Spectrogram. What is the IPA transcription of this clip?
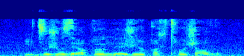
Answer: ḭ d͡z ʊ ʒ ʊ z ɛ̰ q ũ n ɛ̰ ʒ ĩ q æ x tʰ ɑ̃ ʃ ɑ r

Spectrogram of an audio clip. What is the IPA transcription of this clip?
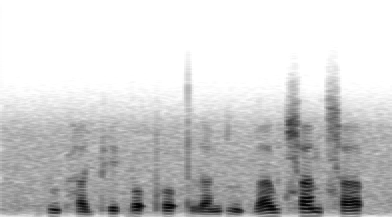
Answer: p u˥˩ ʔ h a˦˥ j pʰ e˦˥ k̚ j ɔ˦˥ ʔ pʰ ɔ˦˥ ʔ t r a˦˥ n p l u˨˩ ʔ b aː˥˩ w t͡ɕʰ a˥˩ m t͡ɕʰ a˦˥ p̚

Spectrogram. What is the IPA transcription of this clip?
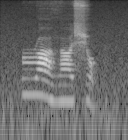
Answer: ɹ a ð a ɕ ɔ p

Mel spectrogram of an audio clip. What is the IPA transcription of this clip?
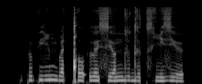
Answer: p ø p j i m b æ ǃ o ʔ lʲ ɔ sʲ ɔ n d u d ɯ t͡sʰ i zʲ ø

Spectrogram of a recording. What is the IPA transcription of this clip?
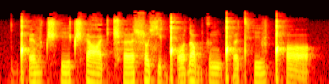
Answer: ǃʼ ɛ v t͡ʃʰ i t͡ʃʰ ɛ ʕ æ k ʈ͡ʂʰ ɜ ɬ ɔ ɕ i ǃʼ ɔ ɗ ɑ b k ə ŋ ǃʼ ɜ tʰ i v ǃʰ ɑ

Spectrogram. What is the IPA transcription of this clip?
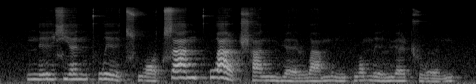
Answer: n̪ e˥ ɪ̯ ɕ j ɛ˥ n pʰ w e˥˩ ɪ̯ t͡sʰ w ɔ˨˩ t͡s a˥ n pʰ w ä˥˩ ʈ͡ʂʰ a˥ n m ɥ ɛ˨˩ ɻ w ä˧˥ m ʊ˨˩ ŋ x w ɔ˦ m e˩ ɪ̯ l ɥ ɛ˧˥ ʈ͡ʂ w ə˨˩˦ n

